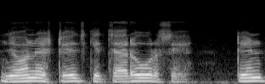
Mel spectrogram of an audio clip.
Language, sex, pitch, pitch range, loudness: Bhojpuri, male, 140 Hz, 125-150 Hz, -13 LUFS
